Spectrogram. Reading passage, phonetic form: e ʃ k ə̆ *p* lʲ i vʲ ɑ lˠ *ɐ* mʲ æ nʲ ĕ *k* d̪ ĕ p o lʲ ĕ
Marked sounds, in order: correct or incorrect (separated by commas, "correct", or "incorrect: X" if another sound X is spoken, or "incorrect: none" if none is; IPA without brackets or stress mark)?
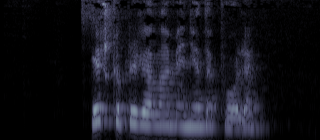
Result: correct, incorrect: ɑ, incorrect: none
